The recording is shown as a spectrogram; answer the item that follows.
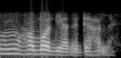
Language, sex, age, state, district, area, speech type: Assamese, female, 30-45, Assam, Lakhimpur, rural, conversation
